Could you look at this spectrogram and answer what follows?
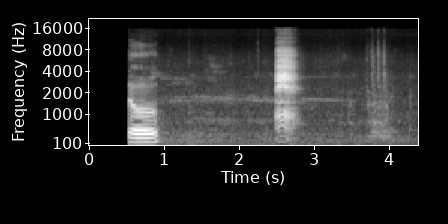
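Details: Hill myna mimicking a human word, saying "wao", a call said to set other mynas off; one short voiced vowel-like "wao" with a rich tonal ring, followed by a harsh hissing burst and a faint rasp, with low background hum.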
